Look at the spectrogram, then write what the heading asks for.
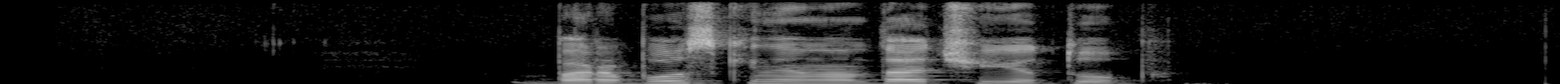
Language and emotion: Russian, neutral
